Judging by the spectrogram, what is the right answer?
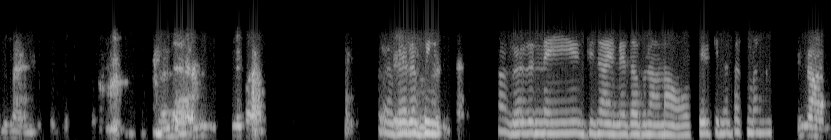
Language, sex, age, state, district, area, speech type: Dogri, female, 30-45, Jammu and Kashmir, Reasi, rural, conversation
